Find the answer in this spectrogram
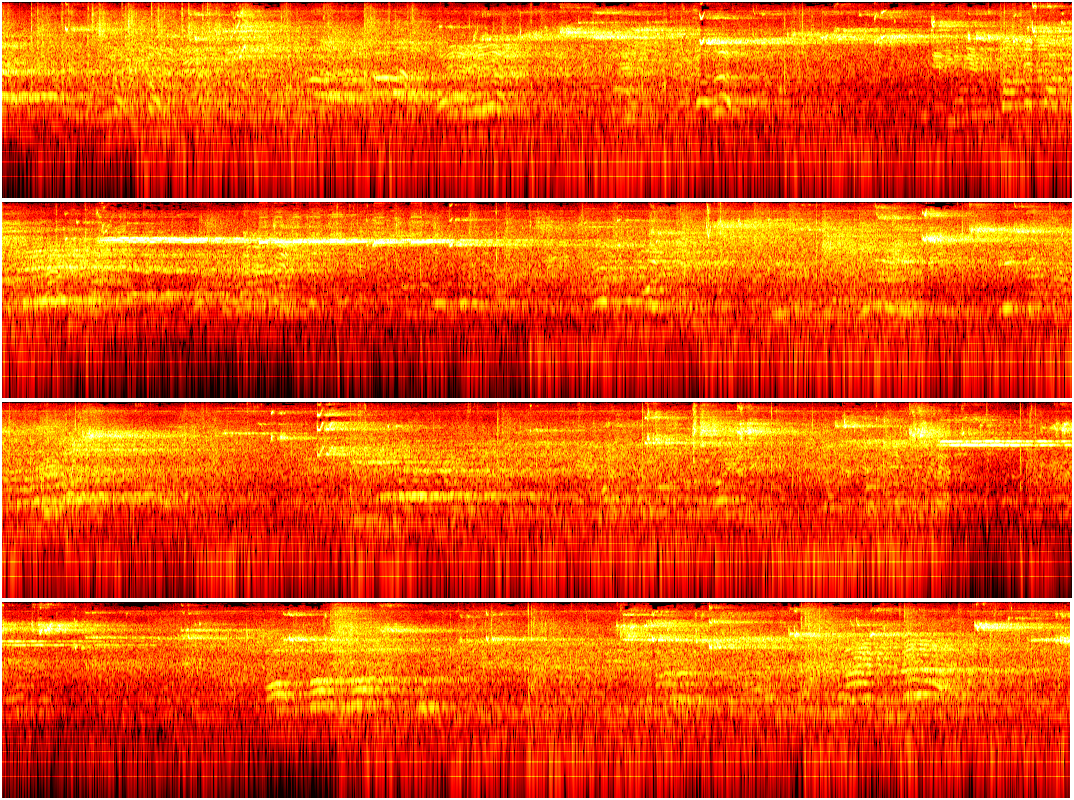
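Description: Live basketball game in a reverberant gymnasium: the ball bouncing on the hardwood floor and players calling out to each other, with a couple of brief high squeaks.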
